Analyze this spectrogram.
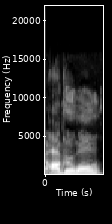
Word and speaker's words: Agarwal: Is it Agarwal?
